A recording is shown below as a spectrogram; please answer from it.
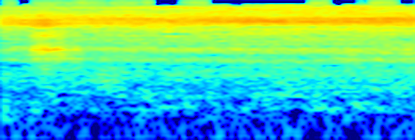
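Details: Engine with oxygen sensor warning light from a bad air-fuel mixture: with throttle body covered by hand and slight air pushed into the intake, a steady sharp high hiss of air escaping from an intake leak.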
